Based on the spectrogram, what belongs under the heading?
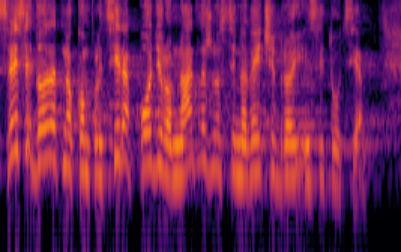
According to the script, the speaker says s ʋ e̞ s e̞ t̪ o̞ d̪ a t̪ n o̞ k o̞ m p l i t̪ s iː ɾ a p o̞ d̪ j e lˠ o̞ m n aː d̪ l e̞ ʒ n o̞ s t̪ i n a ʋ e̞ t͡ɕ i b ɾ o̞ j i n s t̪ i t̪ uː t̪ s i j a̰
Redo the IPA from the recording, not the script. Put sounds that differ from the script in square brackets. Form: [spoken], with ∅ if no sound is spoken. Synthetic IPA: s ʋ e̞ s e̞ [d̪] o̞ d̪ a t̪ n o̞ k o̞ m p l i t̪ s iː ɾ a p o̞ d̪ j e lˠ o̞ m n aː d̪ l e̞ ʒ n o̞ s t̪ i n a ʋ e̞ t͡ɕ i b ɾ o̞ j i n s t̪ i t̪ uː t̪ s i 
